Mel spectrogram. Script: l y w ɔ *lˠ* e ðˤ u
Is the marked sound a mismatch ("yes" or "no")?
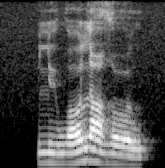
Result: yes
